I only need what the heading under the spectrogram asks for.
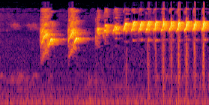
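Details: Seven-coloured sunbird song used as a lure to attract birds, clean recording: two sharp descending chirps, then a rapid run of high thin notes repeated about eight times a second, steadily louder.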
